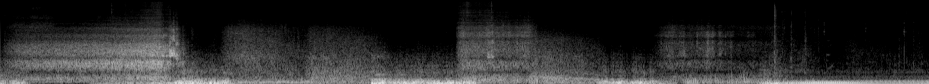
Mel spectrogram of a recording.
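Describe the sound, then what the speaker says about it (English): A Porsche 911 Turbo S makes a full emergency stop from 70 mph with heavy ABS, producing loud rushing wind and road roar in surging bursts that fade as the car slows, with a voice briefly heard. "Brake test from 70 miles an hour. When we reach the line, full emergency stop."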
